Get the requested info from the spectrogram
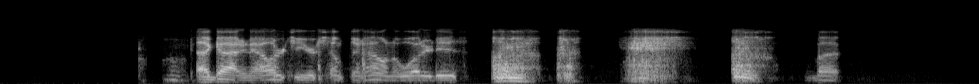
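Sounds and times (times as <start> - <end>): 
speech: 1.9 - 5.8
person clearing throat: 4.9 - 7.8.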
